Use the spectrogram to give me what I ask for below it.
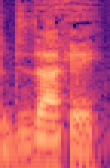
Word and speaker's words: Didache: And they even the apostles, I'm pretty sure it was the apostles, had put together a little book called the Didache. D-I-D-A-C-H-E is kind of how you would pronounce it.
